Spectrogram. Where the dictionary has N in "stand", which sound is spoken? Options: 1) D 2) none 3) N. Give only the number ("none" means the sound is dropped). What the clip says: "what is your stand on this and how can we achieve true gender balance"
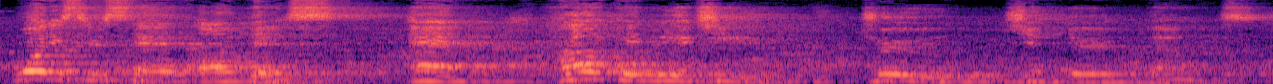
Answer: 2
